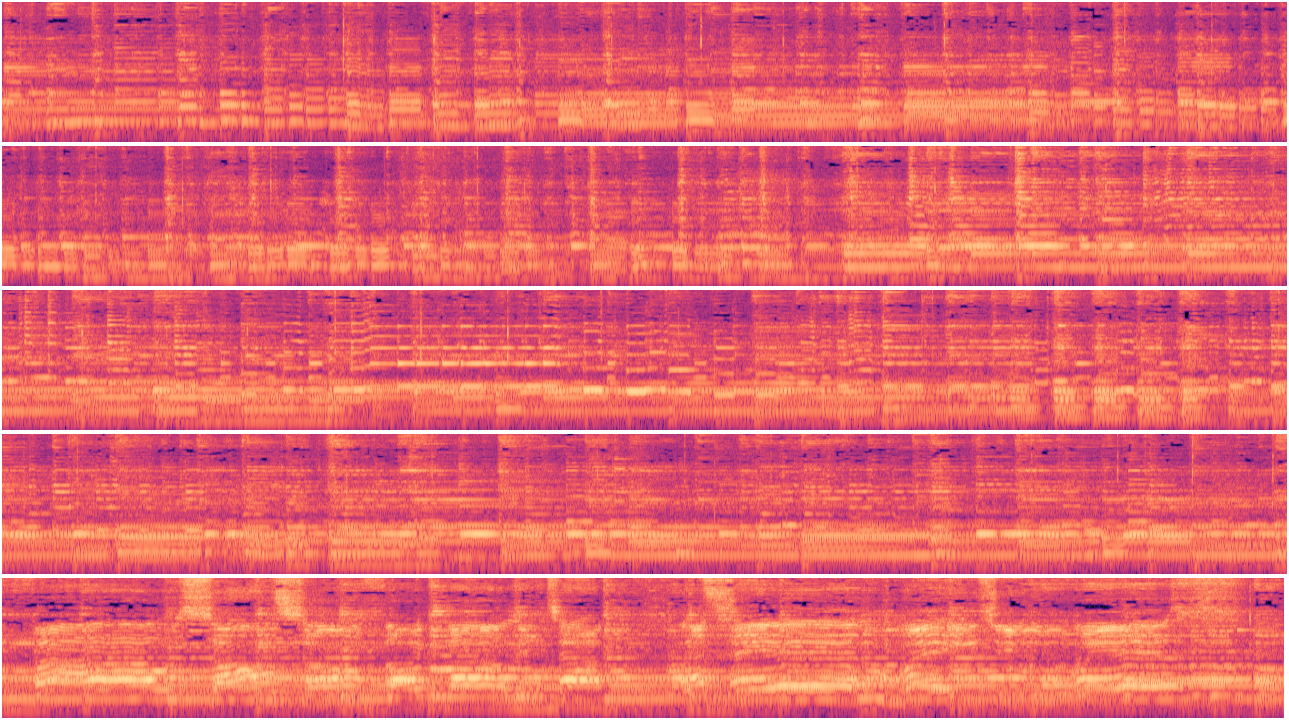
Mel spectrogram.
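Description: Live bluegrass played on mandolin and acoustic guitar, picked and strummed together at a steady, bright level, growing a little louder about four seconds from the end.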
